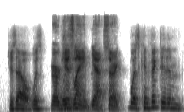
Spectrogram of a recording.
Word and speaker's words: Ghislaine: Ghislaine, is that how you pronounce her name? Maxwell. Um, Giselle Giselle or was Ghislaine.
